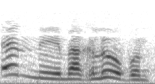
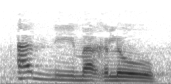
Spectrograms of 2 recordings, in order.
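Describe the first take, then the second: First: The first word begins with an 'i' vowel. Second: The first word begins with an 'a' vowel. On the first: He prayed, saying directly that he was overcome. "أما على قراءة كسر الهمزة" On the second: He prayed, asking help because he was overcome. "هذا على قراءة فتح الهمزة"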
